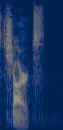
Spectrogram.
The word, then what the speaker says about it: Chartres: I at one time could pronounce French words, and this one ends in an RTR. And I listened to it, the pronunciation of it, and I still won't say it right, but C-H-A-R-T-R-E-S, charts.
